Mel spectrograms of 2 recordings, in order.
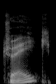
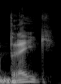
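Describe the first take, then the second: First: The name is said with an English accent. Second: The name is said with a French accent. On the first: "je dis les mots en anglais avec un accent anglais" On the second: "on va dire les mots anglais avec un accent français"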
